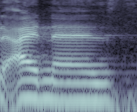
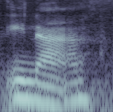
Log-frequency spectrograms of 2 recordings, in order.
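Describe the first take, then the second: First: The name is said with an American pronunciation. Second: The name is said with an Arabic pronunciation. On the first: "That's like the Americanized way or whatever" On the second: "In Arabic, it's Inas, but like that's how you pronounce it"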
